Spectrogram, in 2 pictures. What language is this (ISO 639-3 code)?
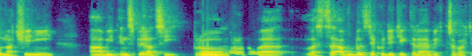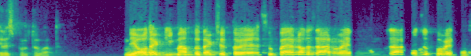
ces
